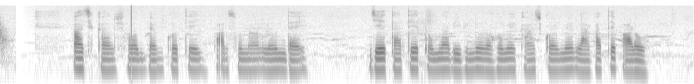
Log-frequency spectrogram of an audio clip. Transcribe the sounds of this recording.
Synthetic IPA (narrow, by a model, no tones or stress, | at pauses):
ad͡ʑkalʃɔbːɛŋkot̪ejpa̰ɾsonalːond̪ɛe | d͡ʑet̪at̪et̪omɾabibʱinːoɾɔɦomekad͡ʑkɔɾmelaɡat̪epa̰ɽo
